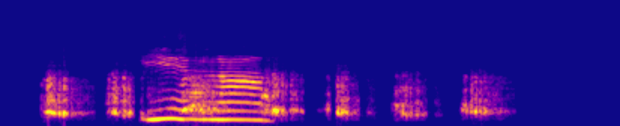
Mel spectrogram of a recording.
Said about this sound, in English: Pyrenees puppy, though.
